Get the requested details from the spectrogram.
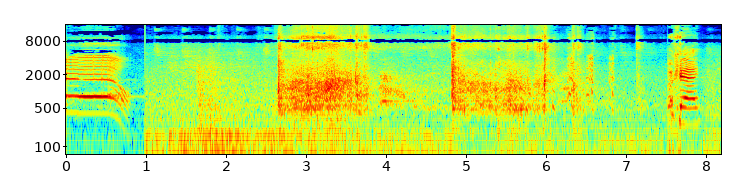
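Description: Skateboard wheels roll and rumble across concrete.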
